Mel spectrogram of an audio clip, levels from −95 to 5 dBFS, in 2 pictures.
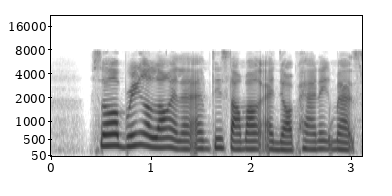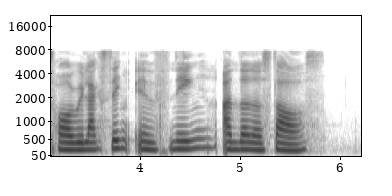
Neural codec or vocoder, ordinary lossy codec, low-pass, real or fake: none; none; none; real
